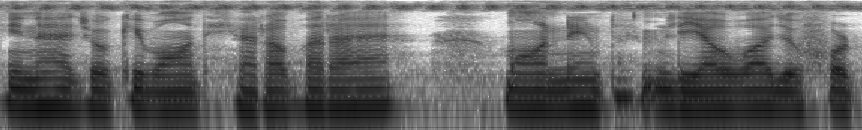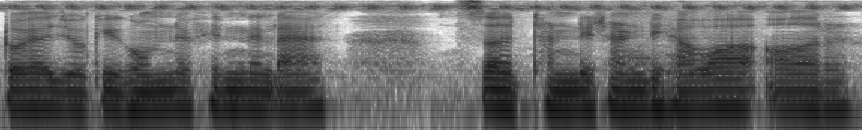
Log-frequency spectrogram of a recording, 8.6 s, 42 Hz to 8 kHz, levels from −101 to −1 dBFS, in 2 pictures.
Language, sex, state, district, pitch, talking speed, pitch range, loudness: Hindi, male, Chhattisgarh, Sukma, 100 Hz, 190 wpm, 100-105 Hz, -16 LUFS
